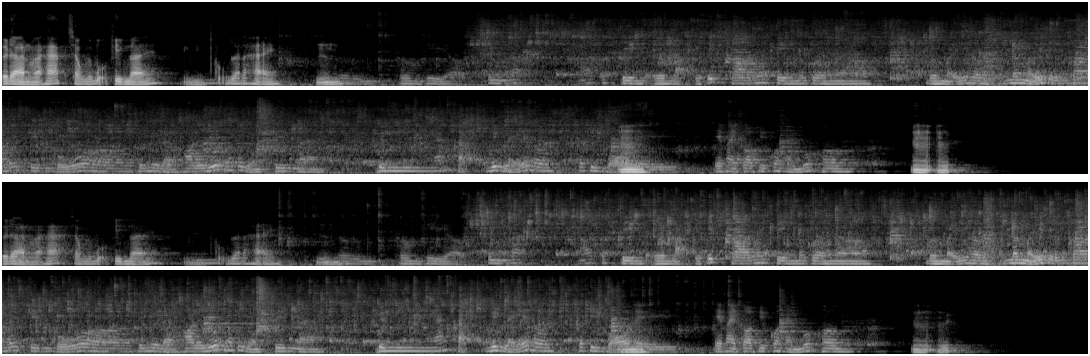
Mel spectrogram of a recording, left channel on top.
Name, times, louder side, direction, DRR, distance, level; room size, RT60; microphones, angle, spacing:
voice 1, 0.0-2.8 3.1-3.4 17.0-17.3 19.9-20.3, left 6 dB, 60° left, 0.3 m, -24 dB
voice 2, 1.9-2.3 3.4-5.2 5.8-8.7 9.2-14.1 14.6-17.6 18.0-19.3 20.2-20.3, right 2 dB, 30° right, 0.5 m, -30 dB
sound 1, 1.9-2.0 2.7-5.7 6.2-6.6 7.0-7.1 7.6-7.7 8.1-8.7 8.9-9.0 9.3-14.4 14.7-18.2, right 2 dB, 65° right, 2.3 m, -46 dB
sound 2, 3.5-3.7 7.2-7.8 8.9-9.2 9.8-10.2 10.7-11.0 12.2-13.9 15.3-15.7 16.9-17.2 18.6-19.6, right 4 dB, 90° right, 1.3 m, -38 dB
sound 3, 4.6-17.0, right 4 dB, 50° right, 3.0 m, -38 dB
14.0 x 5.4 x 4.7 m
head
